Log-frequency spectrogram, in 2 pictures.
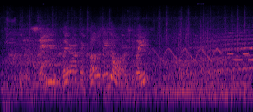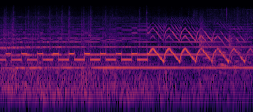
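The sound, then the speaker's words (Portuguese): An ambulance siren wails through a busy New York City street, switching between sweeping and rapid warbling tones and growing louder. Someone talks briefly at the start over steady traffic noise. “Não se assuste, é comum ouvir ambulâncias para cima e para baixo a todo momento na cidade.”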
